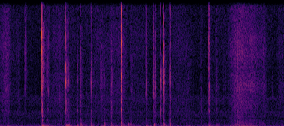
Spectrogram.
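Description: The tips of long acrylic nails tap fast and repeatedly on a MacBook keyboard covered by a thin pink patterned plastic/silicone cover over solid keys. About sixteen short, dull clicks with a low thump land in quick succession, each dying away almost at once. A soft rustling swell follows near the end.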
